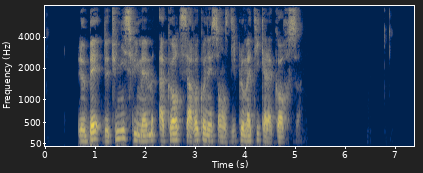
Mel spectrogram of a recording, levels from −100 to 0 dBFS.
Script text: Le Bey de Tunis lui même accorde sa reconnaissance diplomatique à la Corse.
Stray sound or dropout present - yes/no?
no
